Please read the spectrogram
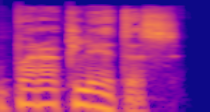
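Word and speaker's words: параклетос (παράκλητος): Слово «утешитель» по-гречески произносится «параклетос».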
